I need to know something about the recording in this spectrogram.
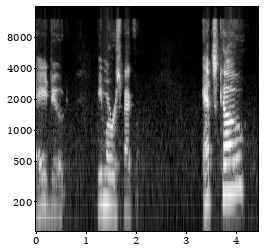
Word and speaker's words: Etsuko: times so far but she says it rhymes with let's go so if I mess it up you guys can call me and say hey dude be more respectful etco marito is it it's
